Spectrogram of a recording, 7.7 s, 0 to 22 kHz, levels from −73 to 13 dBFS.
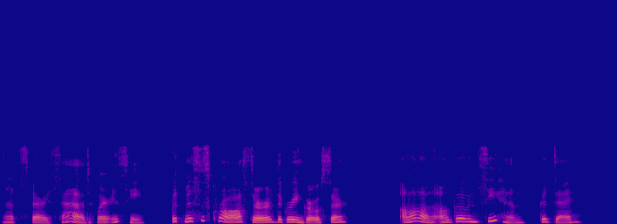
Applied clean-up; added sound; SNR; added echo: none; none; none; none.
